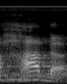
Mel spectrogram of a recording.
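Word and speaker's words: רדה: A palavra dominai é uma palavra que vem do hebraico, que se pronuncia Rada, R-A-D-A-H no final, que significa reine, governe.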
